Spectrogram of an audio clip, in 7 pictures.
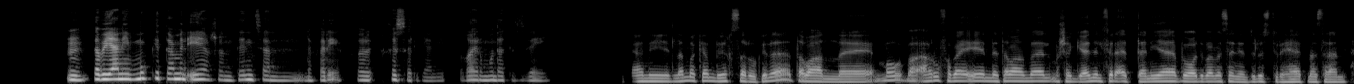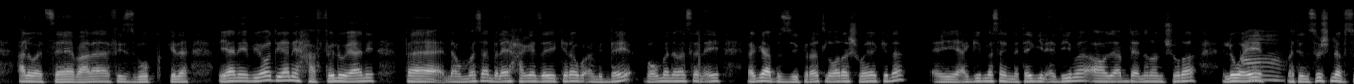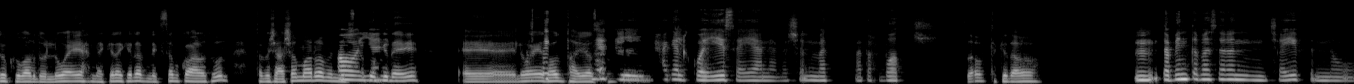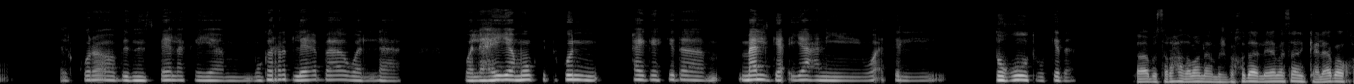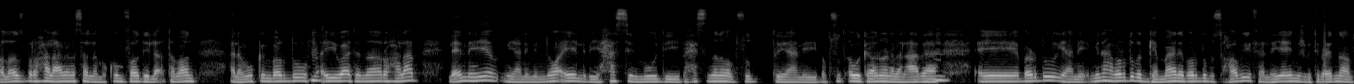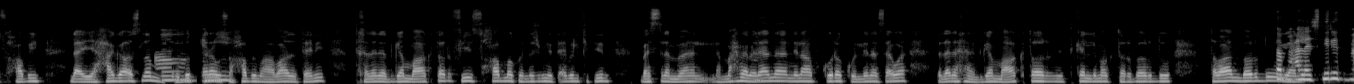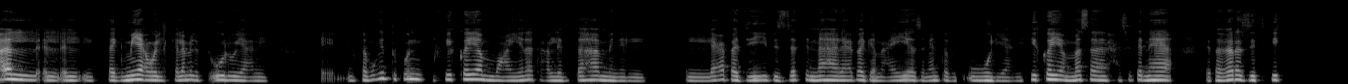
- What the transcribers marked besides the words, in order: in English: "مودك"; in English: "ستوريهات"; unintelligible speech; in English: "مودي"
- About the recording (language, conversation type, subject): Arabic, podcast, إيه أكتر هواية بتحب تمارسها وليه؟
